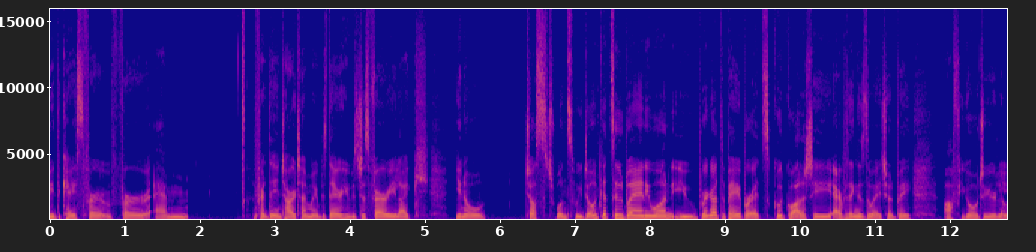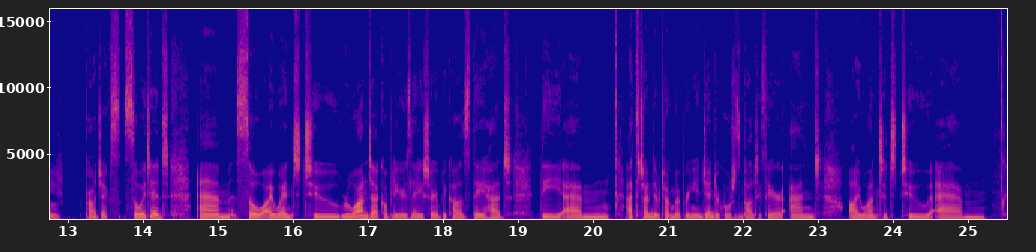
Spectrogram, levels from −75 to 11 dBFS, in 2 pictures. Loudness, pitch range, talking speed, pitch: -25 LUFS, 145-160 Hz, 205 wpm, 150 Hz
